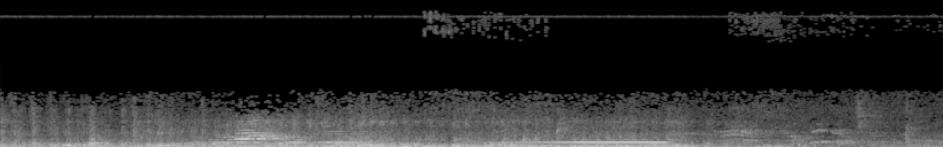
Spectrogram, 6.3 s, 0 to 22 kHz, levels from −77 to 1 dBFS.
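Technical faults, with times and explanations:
Throughout, MP3 compression: the encoder likely ran short of bits, at a rate that fits roughly 48 kbps, so its hearing model discarded weak frequency lines that then flicker on and off from one frame to the next. The damage is plainly audible as a watery, swirling texture, with metallic chirps on bright, hissy parts and softened attacks. The treble itself still extends to about 20.3 kHz, so the harm lies in the lost detail rather than a cut top end.
3.06 to 4.52 s, loudspeaker feedback squeal: a microphone picked up the loudspeaker it was feeding, and at 803 Hz the round-trip gain went above one, so that frequency kept reinforcing itself. It swells over roughly a second into a steady squeal about 5 dB louder than the surrounding sound. The squeal then stops at 4.52 s, which is consistent with the loop being broken or the gain being lowered.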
